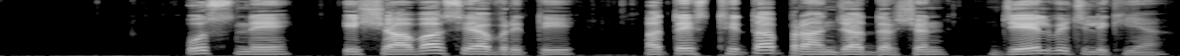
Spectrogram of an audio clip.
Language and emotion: Punjabi, neutral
